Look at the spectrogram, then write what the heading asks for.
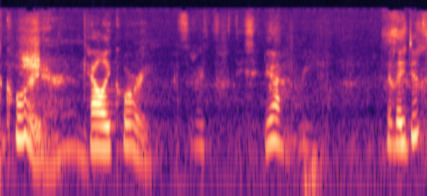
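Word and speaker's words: Khouri: and gentlemen please join me in welcoming cali curry and paul antonacio that's that's the latest and most original pronunciation of my last name i've heard in a long time it's it's it's cool it's corny cali cory yeah they did say that it was the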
